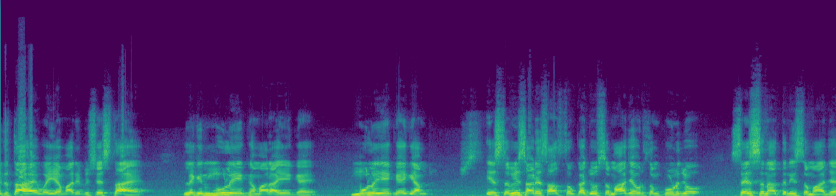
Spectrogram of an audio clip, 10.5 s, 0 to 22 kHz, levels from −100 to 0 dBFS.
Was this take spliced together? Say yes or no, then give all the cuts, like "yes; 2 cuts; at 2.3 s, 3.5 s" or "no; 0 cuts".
no; 0 cuts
